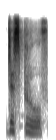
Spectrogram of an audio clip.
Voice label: "disprove", Indian

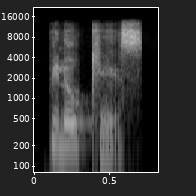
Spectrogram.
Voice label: "pillowcase", Indian; Dictionary

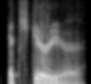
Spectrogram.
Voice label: "exterior", American

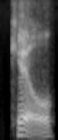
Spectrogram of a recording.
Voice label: "kill", American

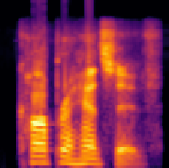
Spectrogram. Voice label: "Comprehensive", American

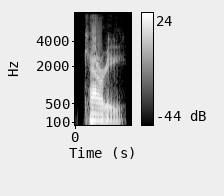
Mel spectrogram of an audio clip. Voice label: "karri", American

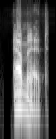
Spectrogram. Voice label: "emmet", American

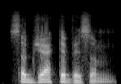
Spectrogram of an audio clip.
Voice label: "subjectivism", American

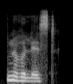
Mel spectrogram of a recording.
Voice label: "novelist", Indian

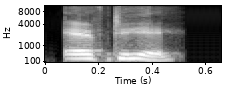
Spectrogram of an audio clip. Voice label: "FDA", Indian

